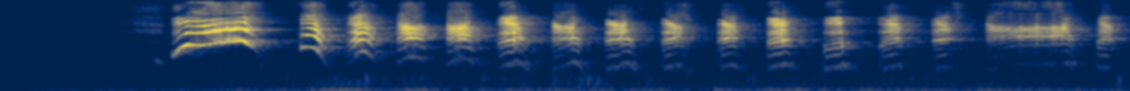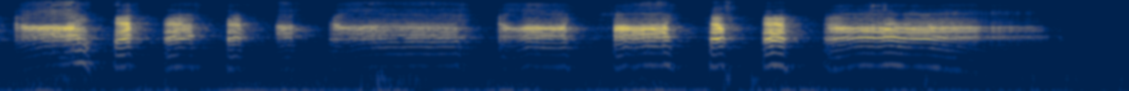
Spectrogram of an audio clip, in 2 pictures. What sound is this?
Stupid Witch
I tried to sound like an old, crazy witch, but it sounds like she has a couple other problems.
chortle, creepy, demon, giggling, girl, granny, insane, maniacal, stupid, voice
